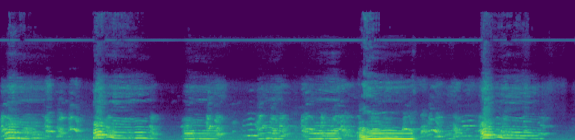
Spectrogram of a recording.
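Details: Male pet dog howling at other dogs: a series of mournful, drawn-out howls, each sliding and wavering, with a longer, louder steady howl near the end, separated by short breaths and a few yips, nothing else audible.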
